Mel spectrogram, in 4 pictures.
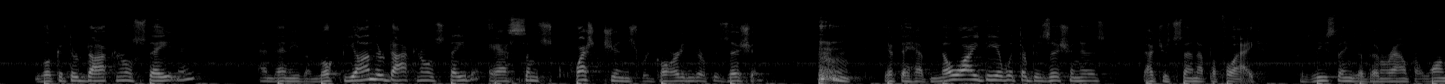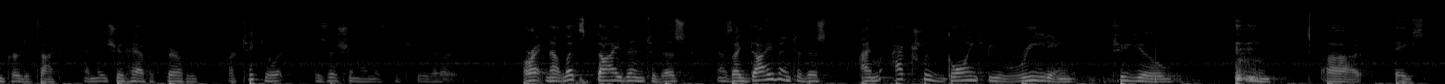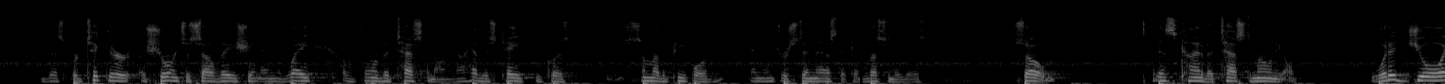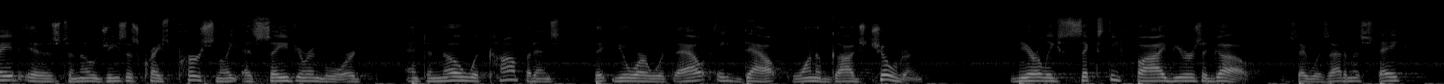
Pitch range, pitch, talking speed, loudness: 140-170 Hz, 150 Hz, 165 wpm, -43 LUFS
